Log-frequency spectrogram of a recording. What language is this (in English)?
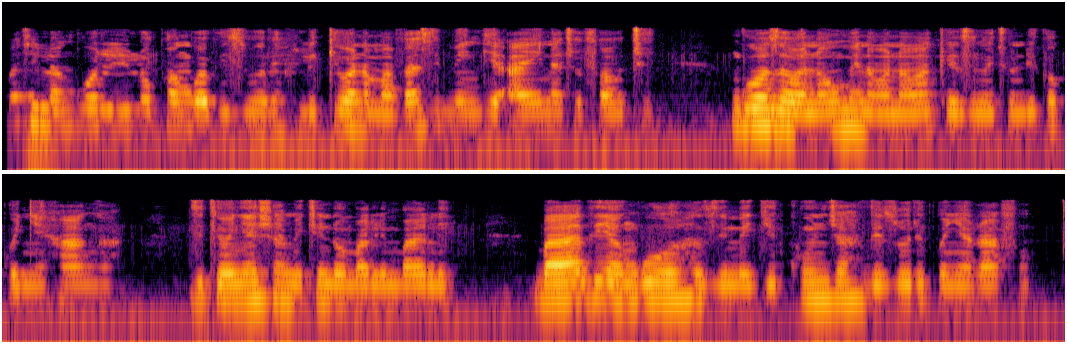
Swahili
